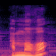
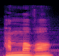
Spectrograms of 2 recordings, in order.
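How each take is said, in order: First: The voice rises at the end. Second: The voice stays level or falls at the end. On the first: It asks a question about eating. "말꼬리를 조금 올려볼게요" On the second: It states a fact about eating. "사실을 진술하는 내용처럼 들리죠"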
